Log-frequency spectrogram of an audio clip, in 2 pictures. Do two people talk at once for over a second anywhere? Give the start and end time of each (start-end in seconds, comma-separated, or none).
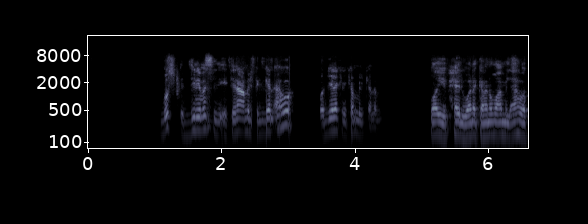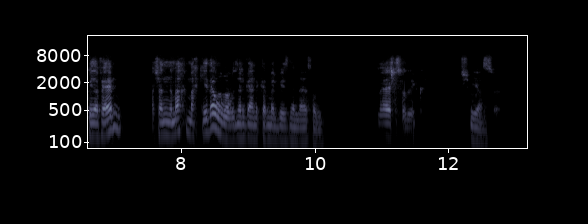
none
